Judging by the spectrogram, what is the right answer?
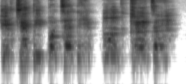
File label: Patrol, Corpus Venus Male; Warframe; CorpusVenusMaleA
